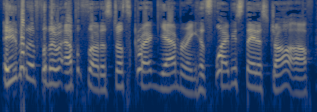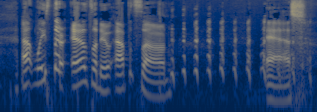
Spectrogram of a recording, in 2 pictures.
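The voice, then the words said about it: Imitates another person's voice. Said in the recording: “I'll do my Josiah Crones impression, because this is what he sounds like... best virgin impression”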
